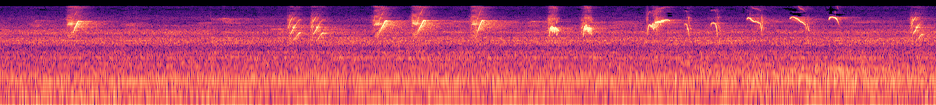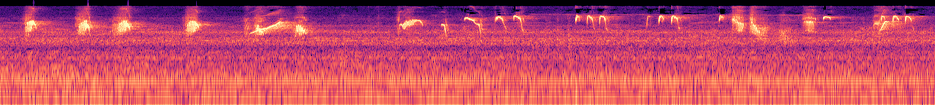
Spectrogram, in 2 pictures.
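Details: Cinnyris asiaticus, the Purple sunbird, gives a continuous series of thin, high chips and short twittering notes at an uneven, hurried rhythm, over a faint steady hum.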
